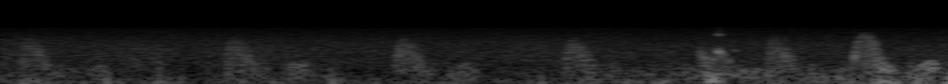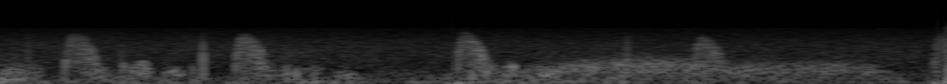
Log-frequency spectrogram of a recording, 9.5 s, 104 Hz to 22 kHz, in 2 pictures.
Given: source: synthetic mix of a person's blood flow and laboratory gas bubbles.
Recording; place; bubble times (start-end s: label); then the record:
Doppler ultrasound of blood flow; subclavian vein
3.49-3.68 s: bubbles
3.90-3.94 s: bubbles
From the record:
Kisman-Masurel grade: 211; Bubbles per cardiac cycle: several, 3 to 8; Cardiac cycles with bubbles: 1 to 10%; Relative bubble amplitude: barely perceptible (0.100 to 0.250); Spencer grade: 1 (occasional bubble signal discernible with the cardiac motion signal, with majority of cardiac periods free of bubbles); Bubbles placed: anywhere in the cardiac cycle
